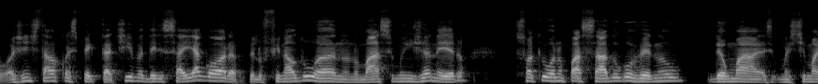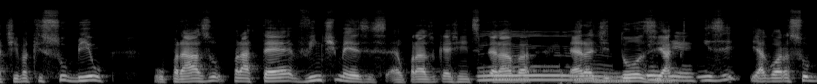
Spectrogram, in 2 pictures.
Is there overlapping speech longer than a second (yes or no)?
yes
